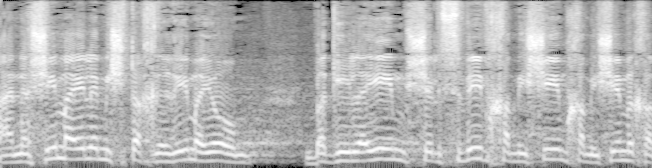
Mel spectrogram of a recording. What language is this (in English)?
Hebrew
